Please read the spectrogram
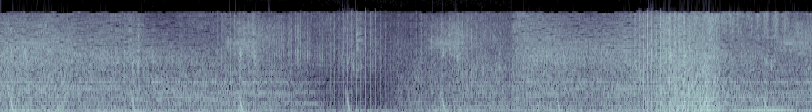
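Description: Action-film soundtrack: music over a deep, heavy low rumble, with a few sharp hits in the middle and a loud swell building about six to seven seconds in.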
